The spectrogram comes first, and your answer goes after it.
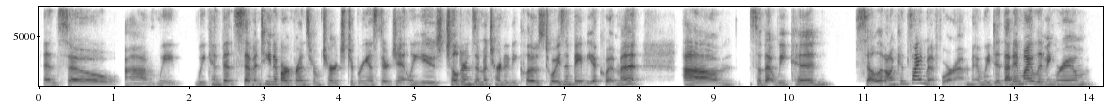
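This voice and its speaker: A woman's voice: medium pitch, moderate pace, a bit bright. Upbeat chatty woman telling her story. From Oklahoma. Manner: chatty, laughs often, upbeat. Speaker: franchise founder, interview guest. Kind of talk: casual storytelling.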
